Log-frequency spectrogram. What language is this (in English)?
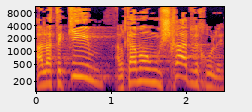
Hebrew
